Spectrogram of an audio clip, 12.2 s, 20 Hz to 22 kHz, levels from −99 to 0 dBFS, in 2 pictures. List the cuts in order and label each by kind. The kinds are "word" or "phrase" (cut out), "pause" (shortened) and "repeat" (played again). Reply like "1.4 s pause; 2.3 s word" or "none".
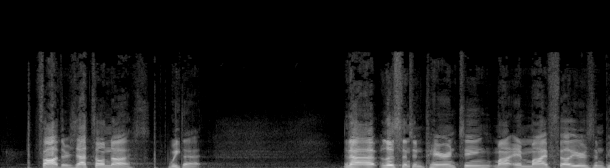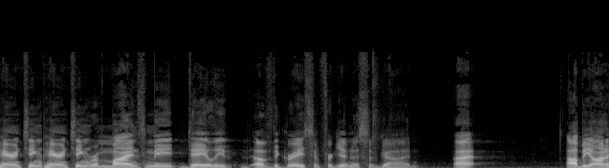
1.8 s phrase; 4.1 s phrase; 6.5 s repeat

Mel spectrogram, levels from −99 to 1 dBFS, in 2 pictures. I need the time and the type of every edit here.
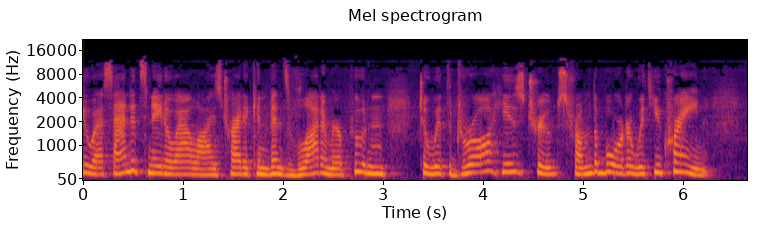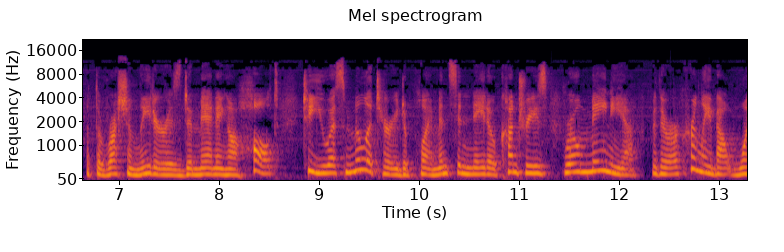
11.4 s word; 12.2 s pause

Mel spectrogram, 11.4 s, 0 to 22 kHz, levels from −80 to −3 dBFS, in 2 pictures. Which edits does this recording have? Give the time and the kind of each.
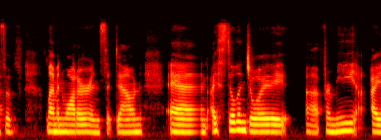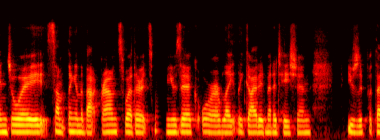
5.5 s pause; 9.0 s word

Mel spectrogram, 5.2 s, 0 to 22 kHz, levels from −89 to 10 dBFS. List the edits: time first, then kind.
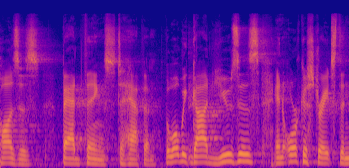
2.4 s pause; 2.8 s phrase

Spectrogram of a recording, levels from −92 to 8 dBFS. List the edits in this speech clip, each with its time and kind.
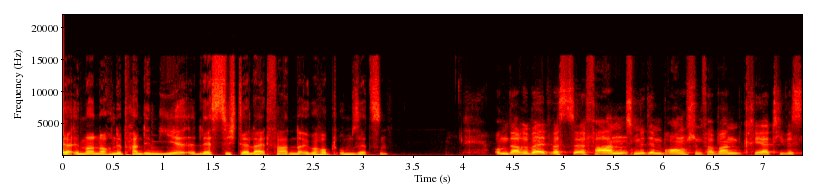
5.6 s word

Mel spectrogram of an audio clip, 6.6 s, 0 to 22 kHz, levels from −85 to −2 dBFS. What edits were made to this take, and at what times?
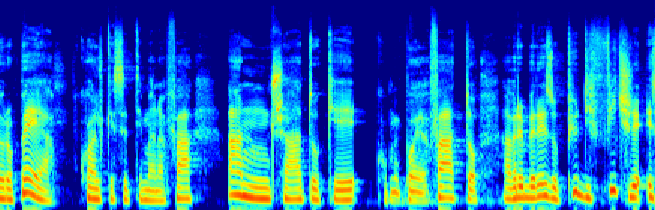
none

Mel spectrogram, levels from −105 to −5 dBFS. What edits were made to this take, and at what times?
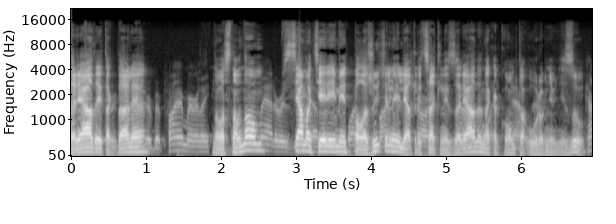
none

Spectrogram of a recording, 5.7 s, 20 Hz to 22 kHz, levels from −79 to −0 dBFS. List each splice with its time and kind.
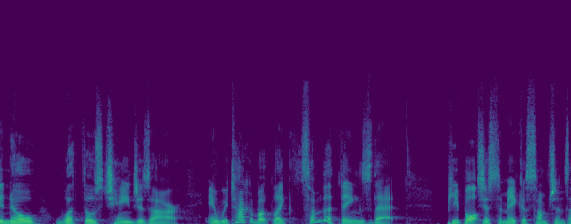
4.8 s word

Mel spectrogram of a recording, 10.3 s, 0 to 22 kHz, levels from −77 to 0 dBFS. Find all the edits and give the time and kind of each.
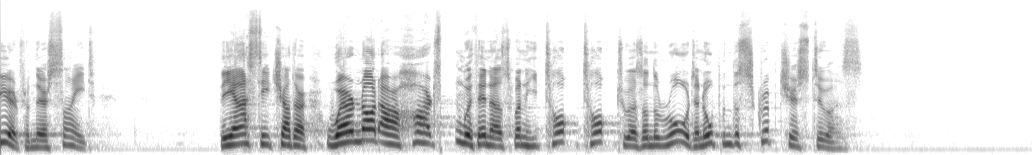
4.6 s word; 5.8 s repeat

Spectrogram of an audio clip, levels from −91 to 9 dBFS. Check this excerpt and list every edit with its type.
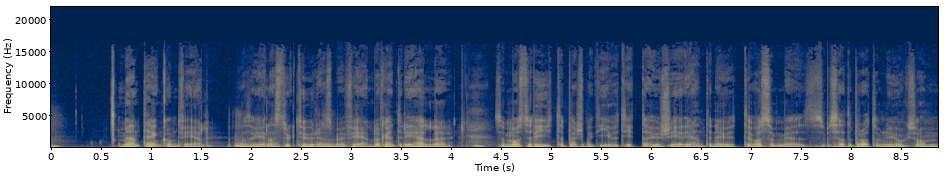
1.3 s phrase; 3.3 s word; 4.8 s word; 7.7 s word

